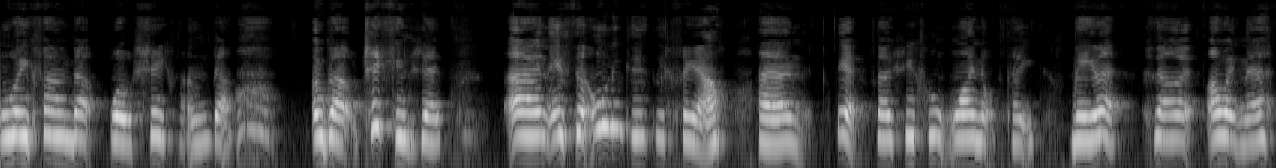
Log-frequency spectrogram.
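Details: Adult woman with cerebral palsy speaking to camera: dysarthria (cerebral palsy)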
